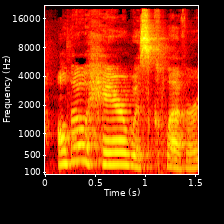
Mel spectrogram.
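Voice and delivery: plain reading voice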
